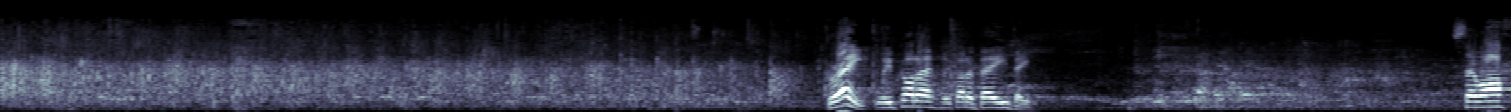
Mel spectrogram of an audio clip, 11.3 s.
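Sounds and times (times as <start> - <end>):
audience applause: 0.0 - 7.6
speech: 6.2 - 7.8, 11.0 - 11.3
laughter: 7.4 - 11.3.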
